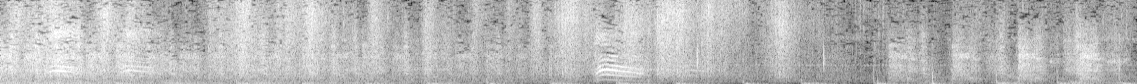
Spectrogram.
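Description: Crow cawing in the horror video game Dead by Daylight, several harsh caws rising over a steady ambient bed with soft shuffling footsteps and movement underneath.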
